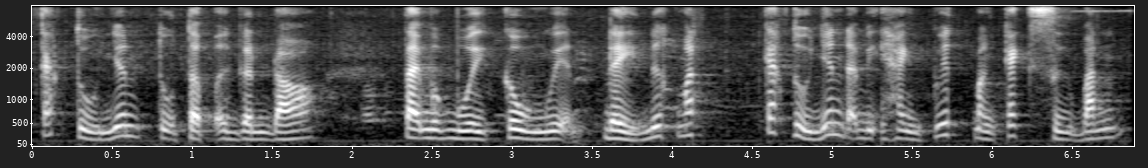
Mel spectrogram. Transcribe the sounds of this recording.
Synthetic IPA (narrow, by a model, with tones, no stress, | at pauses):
kaː˦˥k̚t̪u˧˩ɲə˧nt̪ṵ˧˨t̪ə˨˩p̚ʔəː˧˩ɣə˨˩nɗɔ˨˦ | t̪a̰ː˧˨jmo˨˩t̚ɓu˨˩əjkə˨˩wŋwḭ˧˨ənɗe˧˩nɨ˦˥ək̚ma˦˥t̚ | kaː˦˥k̚t̪u˧˩ɲə˧nɗa̰ː˧˥ɓḭ˧˨ɦa˨˩jŋ̟kwi˦˥ət̚ɓa˨˩ŋka˦˥jk̟̚sɨ˧˩ɓa˨˧˦ŋ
